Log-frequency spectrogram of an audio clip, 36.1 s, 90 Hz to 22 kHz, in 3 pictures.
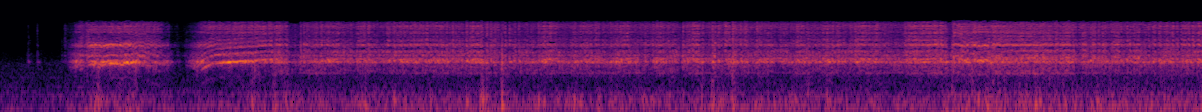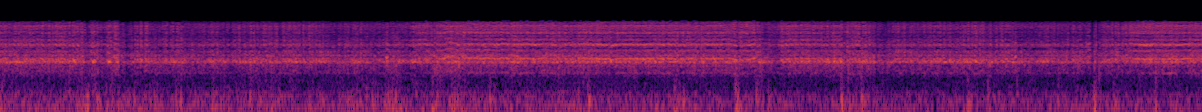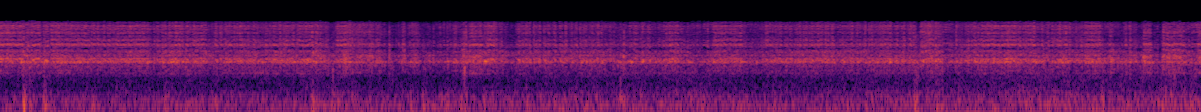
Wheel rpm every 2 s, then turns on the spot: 70, 160, 160, 160, 160, 160, 160, 160, 160, 160, 160, 160, 160, 160, 160, 160, 160, 160.
none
